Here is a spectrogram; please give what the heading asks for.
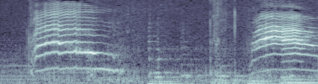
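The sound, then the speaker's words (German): A cat meowing twice, two drawn-out, mid-pitched meows separated by a short pause with quieter low sounds between them. “An den Universitäten der USA ist die Emotional Support Cat mittlerweile ein feststehender Begriff. Die Katze für die emotionale Unterstützung.”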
